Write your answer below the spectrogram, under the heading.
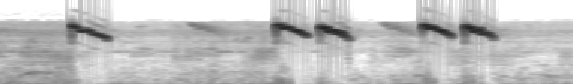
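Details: White-eye lure call used to attract white-eyes for trapping: loud, clear whistled notes sliding steeply downward, mostly given in quick pairs, five notes spread over a few seconds against a quiet background.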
